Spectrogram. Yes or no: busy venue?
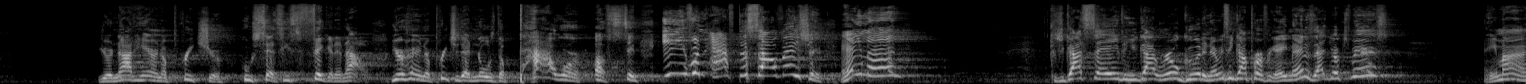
no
